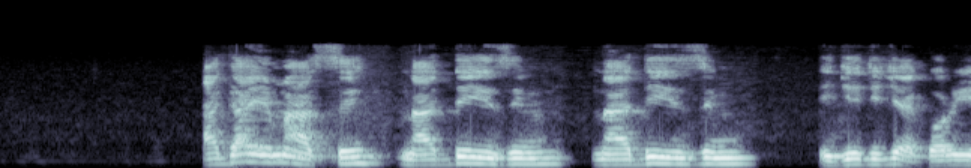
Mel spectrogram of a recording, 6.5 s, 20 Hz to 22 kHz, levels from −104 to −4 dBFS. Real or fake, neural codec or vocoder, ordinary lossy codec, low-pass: real; none; none; 7.2 kHz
